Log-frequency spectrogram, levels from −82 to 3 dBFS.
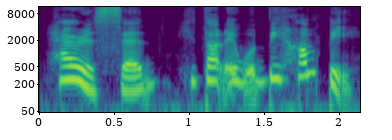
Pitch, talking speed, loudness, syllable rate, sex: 225 Hz, 225 wpm, -18 LUFS, 5.6 syllables/s, female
